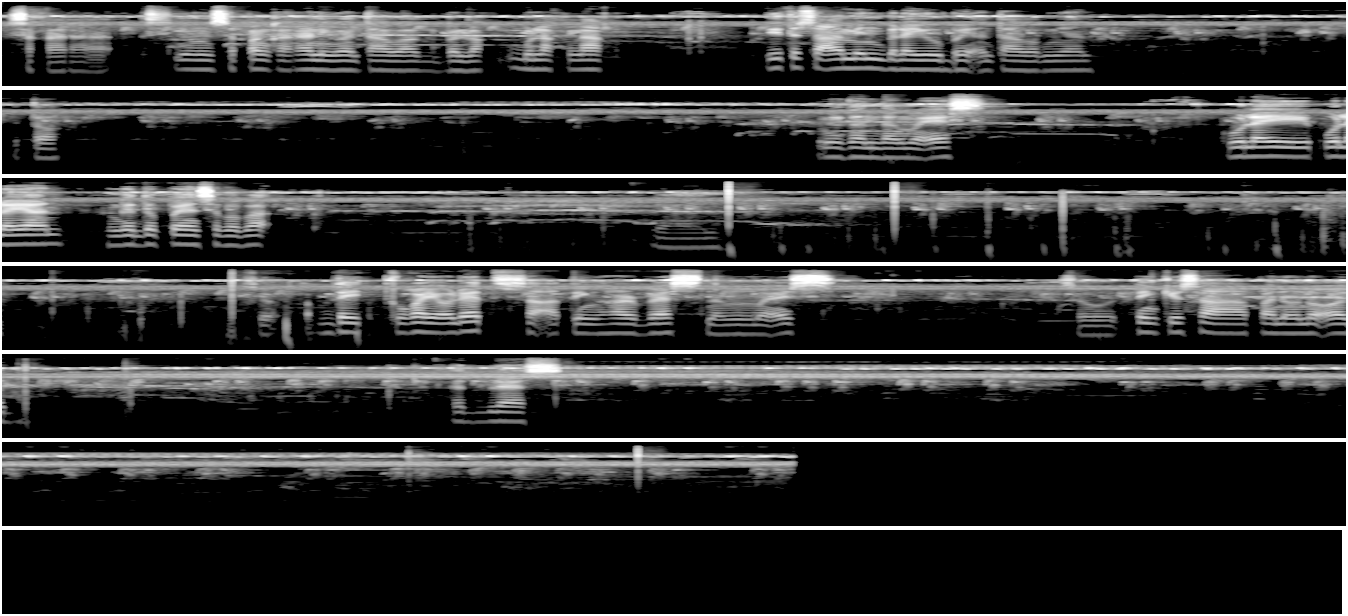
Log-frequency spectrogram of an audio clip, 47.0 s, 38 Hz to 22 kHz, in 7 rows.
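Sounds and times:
insects trilling: 0.0 - 37.6
rooster crowing: 0.8 - 3.9, 10.3 - 12.6, 15.0 - 21.8, 23.0 - 32.5.

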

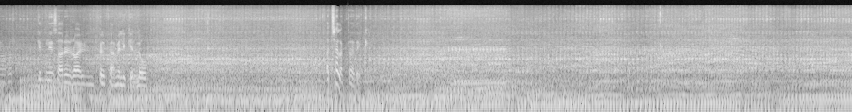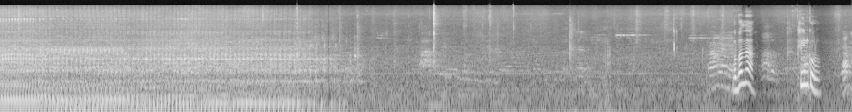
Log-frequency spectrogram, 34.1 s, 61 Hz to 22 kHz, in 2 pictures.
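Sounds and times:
motorcycle engine idling: 0.0 - 24.2
background street noise: 0.0 - 34.0.

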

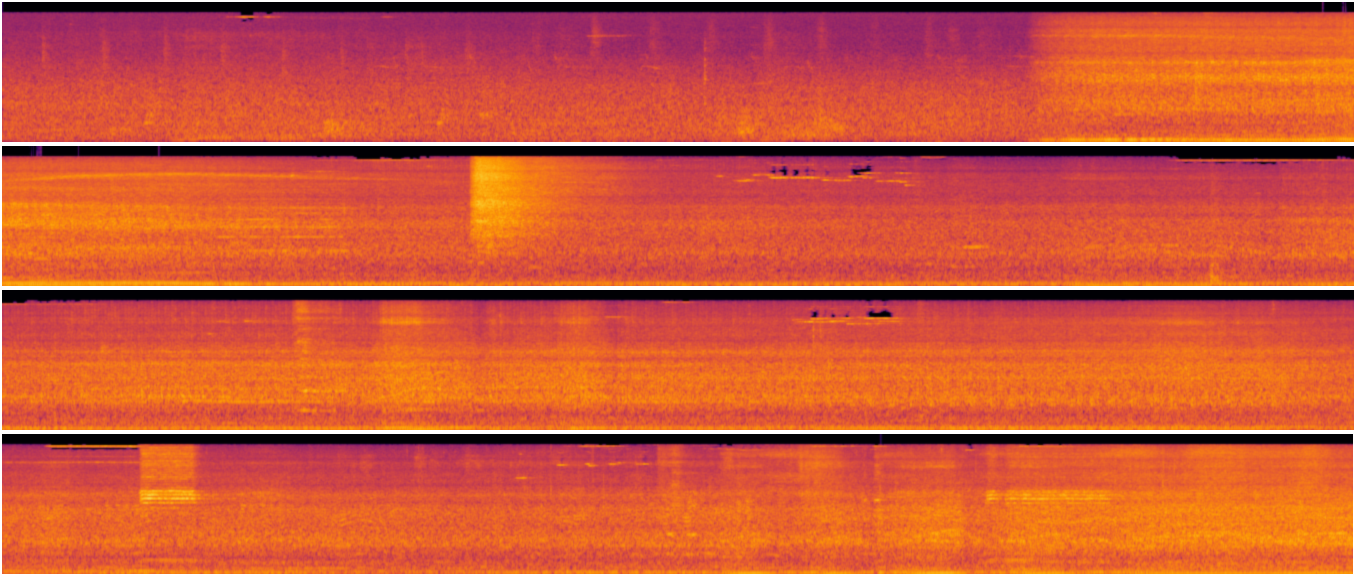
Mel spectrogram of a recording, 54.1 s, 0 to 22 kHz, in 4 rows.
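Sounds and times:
bus engine rumbling: 0.0 - 54.0
air brake hiss: 18.2 - 19.8.

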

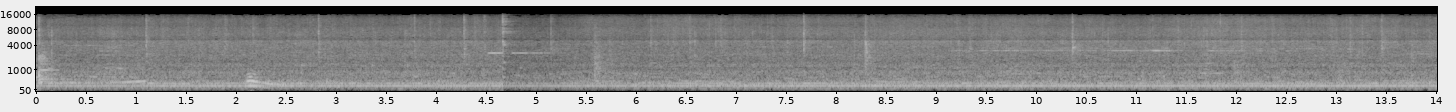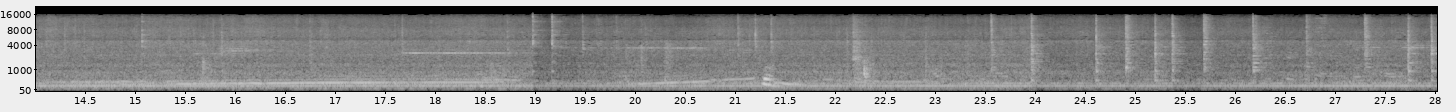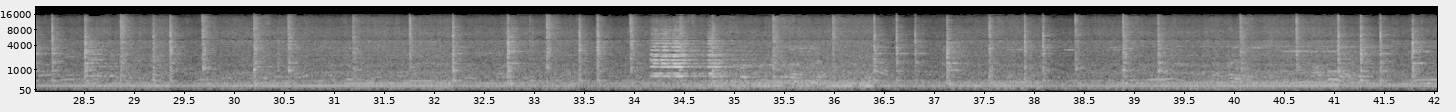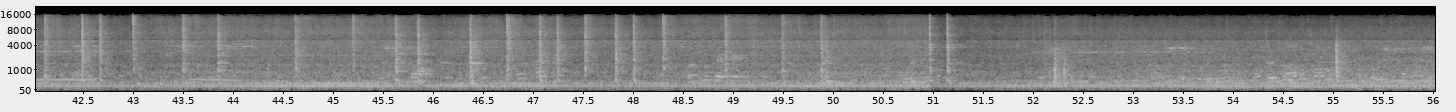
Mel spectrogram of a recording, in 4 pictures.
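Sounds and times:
food sizzling on a griddle: 0.0 - 56.0
metal spatulas scraping a griddle: 24.0 - 34.7.

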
